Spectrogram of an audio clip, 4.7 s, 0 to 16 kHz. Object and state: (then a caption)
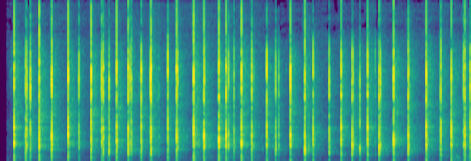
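Cardboard box tapped with nails. Long blue nails tap and scratch a small, hollow printed cardboard soap box held in the hands. About 35 quick, dry, bright clicks follow in an uneven rhythm, each dying almost instantly, with a faint scratchy rustle between them.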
